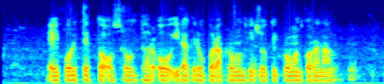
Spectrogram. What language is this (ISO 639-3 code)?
ben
